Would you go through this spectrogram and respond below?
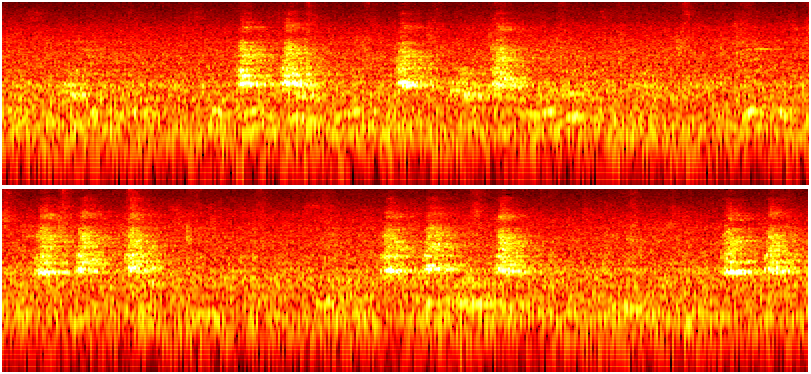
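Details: Papillon in a pet shop barking in bursts of two or three sharp yapping barks separated by pauses of a few seconds, against constant indoor background noise.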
